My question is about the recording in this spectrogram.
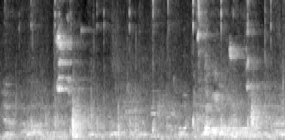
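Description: Table tennis rally: the celluloid ball clicking off the paddles and the table in quick, irregular strokes, with short high squeaks about a second in and near the end, over chatter in a large hall.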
